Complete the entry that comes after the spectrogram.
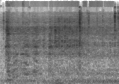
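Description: A Volkswagen Vento starts and runs after a battery replacement: a loud, close engine turning over and catching, then a broad, continuous mechanical roar that lasts under two seconds.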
